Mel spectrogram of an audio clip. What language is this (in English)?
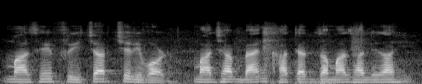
Marathi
